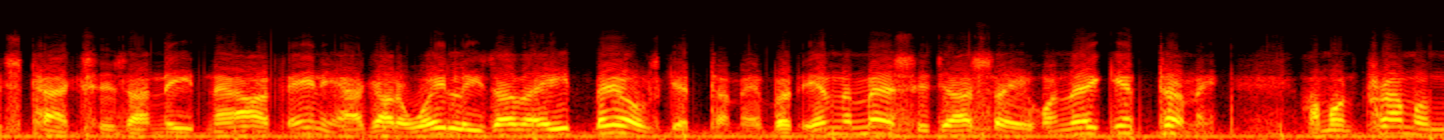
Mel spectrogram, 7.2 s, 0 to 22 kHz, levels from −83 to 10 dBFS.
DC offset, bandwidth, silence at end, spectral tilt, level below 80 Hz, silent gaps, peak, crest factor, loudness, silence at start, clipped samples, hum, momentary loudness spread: under 0.1%; 8 kHz; 0 s; -7.5 dB/octave; -40 dBFS; none; -4 dBFS; 14 dB; -17 LUFS; 0 s; under 0.1%; none; 7 LU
